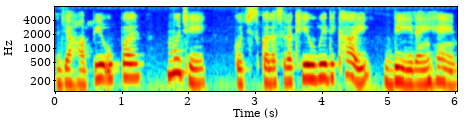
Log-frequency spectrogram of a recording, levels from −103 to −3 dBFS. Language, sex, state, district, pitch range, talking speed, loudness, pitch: Hindi, female, Bihar, Kaimur, 175-230 Hz, 120 wpm, -16 LUFS, 195 Hz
